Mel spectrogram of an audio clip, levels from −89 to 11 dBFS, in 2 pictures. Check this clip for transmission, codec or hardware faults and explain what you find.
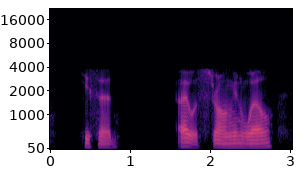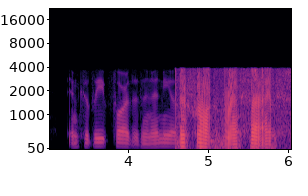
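One fault, near the end of the clip. Mu-law and A-law mixed up, from 4.59 s to the end: mu-law telephone coding is decoded as A-law, scrambling sample levels so the speech turns harsh and distorted and pauses fill with noise. Before that point the G.711 telephone coding sounds as expected, with nothing above 4 kHz.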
